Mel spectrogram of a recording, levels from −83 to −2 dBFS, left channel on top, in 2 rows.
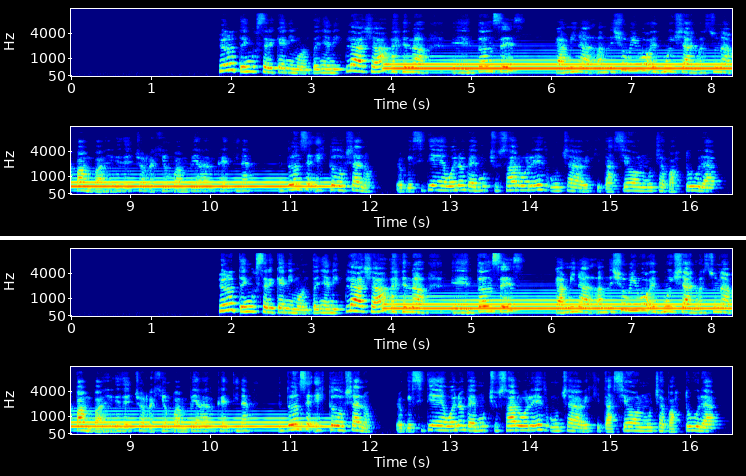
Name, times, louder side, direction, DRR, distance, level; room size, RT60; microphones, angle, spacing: voice 1, 1.8-5.6 6.1-10.5 10.9-12.0 12.3-16.3, right 3 dB, 60° right, 0.7 m, -30 dB
Wind instrument woodwind instrument, 3.9-11.7, left 3 dB, 10° right, 0.4 m, -24 dB
4.5 x 2.8 x 4.2 m
head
